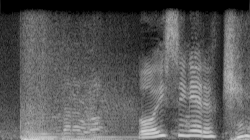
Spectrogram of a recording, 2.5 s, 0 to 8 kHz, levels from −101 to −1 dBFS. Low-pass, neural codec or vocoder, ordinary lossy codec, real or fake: 7.2 kHz; codec, 16 kHz, 1 kbps, X-Codec, HuBERT features, trained on balanced general audio; none; fake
